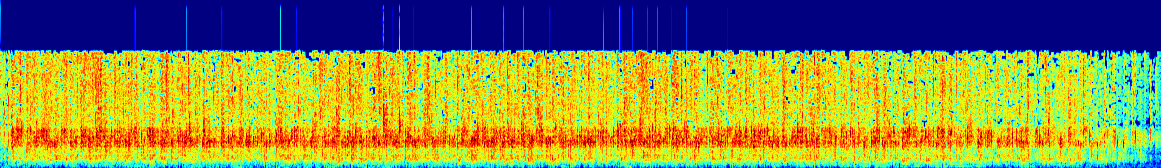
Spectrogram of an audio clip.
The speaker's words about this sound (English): And Justice Perrin, you might have missed it, but you just received a standing ovation.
